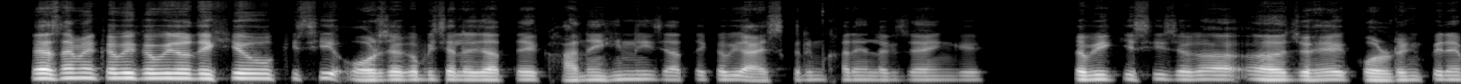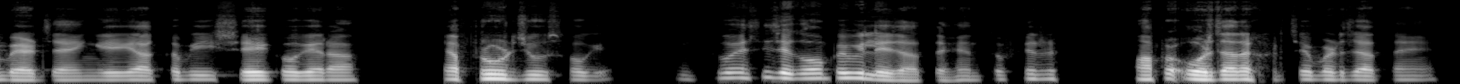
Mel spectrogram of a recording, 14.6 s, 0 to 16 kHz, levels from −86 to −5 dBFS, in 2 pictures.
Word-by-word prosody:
तो 175 - +8
ऐसे 180 +2 +8
में 190 - +4
कभी-कभी 180 0 +6
तो 180 - +8
देखिए 170 +1 +4
वो 175 0 +4
किसी 175 +2 -3
और 125 -2 +1
जगह 140 +1 +2
भी 140 - -8
चले 135 -1 0
जाते 130 +1 +1
हैं, 135 - 0
खाने 125 +2 -4
ही 135 +2 -5
नहीं 150 0 -5
जाते 140 0 -9
कभी 140 0 -3
आइसक्रीम 135 +5 -5
खाने 135 0 -8
लग 130 -1 -8
जाएँगे, 130 0 -9 0.5
कभी 145 +2 +4
किसी 150 +2 -9
जगह 145 0 -1
अ, 140 -2 +3
जो 135 +1 0
है 135 +2 +1
कोल्ड 125 -3 +1
ड्रिंक 130 -1 -4
पीने 140 -1 -3
बैठ 125 -2 -2
जाएँगे 125 0 -7
या 130 0 -2
कभी 140 0 -8
शेक 135 0 0
वग़ैरह 130 -1 -3 0.5
या - - +3
फ्रूट 160 -2 +5
जूस 145 -1 -6
हो 135 - -7
गया। 130 +1 -19 0.5
तो 190 0 -5
ऐसी 190 +2 -9
जगहों 175 -1 +1
पे 185 +1 0
भी 185 - +2
ले 135 -6 +1
जाते 115 0 -8
हैं 125 +3 -14
तो 145 +4 -18
फ़िर 160 +2 -12
वहाँ 155 -1 -8
पे - - 0
और 145 -3 +5
ज़्यादा 145 0 +3
खर्चे 135 +2 -10
बढ़ 135 -1 -7
जाते 130 0 -7
हैं। 135 0 -18
140 Hz, 250 wpm, -22 LUFS, 130-150 Hz, 0.5 s, तो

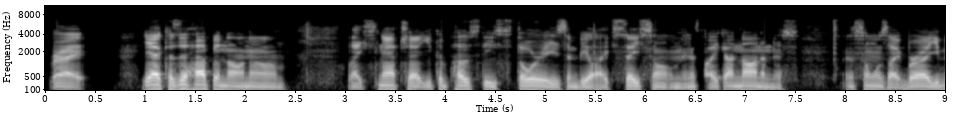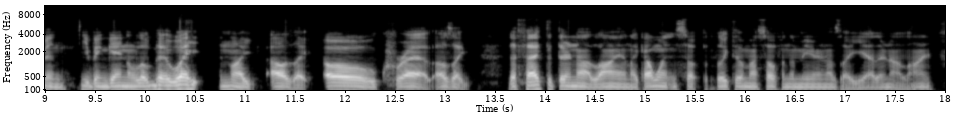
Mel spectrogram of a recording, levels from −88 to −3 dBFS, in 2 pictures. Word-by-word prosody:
Right. 95 -1 +1 0.6
Yeah, 120 +1 +9
'cause 105 - -1
it 125 -1 +6
happened 120 -3 +5
on, 95 -1 0
um, 90 -2 -4 0.6
like - - -3
Snapchat. 110 -4 +1
You 100 +1 -7
could - - -4
post 105 -2 0
these 95 -3 -3
stories 100 -4 0
and 90 -2 -5
be - - +2
like, - - 0
"Say 105 -1 +1
something," 90 -2 -5
and 90 - -6
it's 95 - -9
like 90 +2 -3
anonymous, 100 -4 -1 0.4
and 95 - -10
someone's 100 -2 -5
like 85 -1 0
"Bro, 95 +1 +4
you've 100 +1 -1
been 85 -4 -5
you've 100 -2 -7
been 95 -2 -2
gaining 100 +1 0
a - - -2
little 95 +2 +1
bit 110 0 +3
of 110 - +2
weight," 120 +1 +5 0.2
and, 100 - -6
like, 90 -4 -1 0.2
I - - +4
was 90 -2 +1
like, - - -4
"Oh, 100 -4 +5
crap." 95 0 0
I - - -3
was, - - -4
like, - - -5 0.4
"The - - -2
fact 115 +1 +4
that - - -9
they're 105 -1 0
not 95 -4 -1
lying," 85 0 -2
like, 80 +1 -7
I - - +4
went 95 -1 -2
and 90 - -13
saw - - -7 0.2
looked 95 +1 -5
at 95 -1 -4
myself 90 -1 -5
in 85 - -8
the 85 - -7
mirror 85 0 -6
and 85 - -9
I - - -7
was 80 - -13
like, 70 - -9
"Yeah, 75 +2 -9
they're 80 +2 -10
not 75 -7 -12
lying," 85 +6 -11
95 Hz, 240 wpm, -25 LUFS, 85-100 Hz, 0.6 s, Yeah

